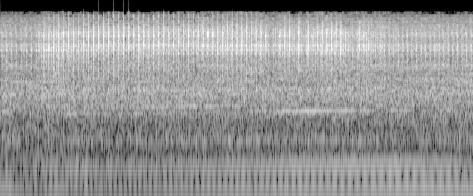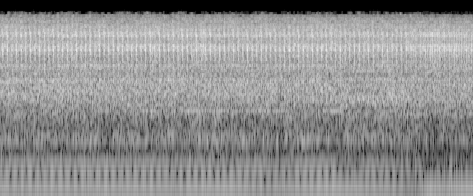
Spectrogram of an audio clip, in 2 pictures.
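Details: Heavy, loud idle with a deep rhythmic bottom-end knock, recorded by a microphone in the engine bay; first thought to be a bad lifter, it turned out to be a rod bearing failure and cracked crank.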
